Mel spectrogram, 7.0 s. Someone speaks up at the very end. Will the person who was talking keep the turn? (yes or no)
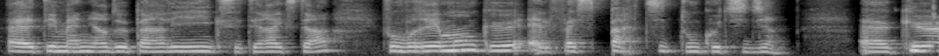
yes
